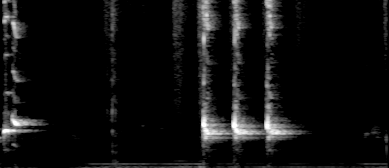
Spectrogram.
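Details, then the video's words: Yellow-vented Bulbul in ropel style, used as a lure to make other bulbuls sing: a single bright note, a pause, then three evenly spaced sharp notes fading downward. "Trucukan Gacor EMOSI Ropel panjang Ngikluk Ampuh untuk Pancingan Trucukan agar bunyi Ropel"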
